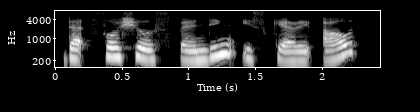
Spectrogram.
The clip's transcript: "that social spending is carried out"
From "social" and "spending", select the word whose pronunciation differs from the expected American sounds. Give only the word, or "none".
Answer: none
